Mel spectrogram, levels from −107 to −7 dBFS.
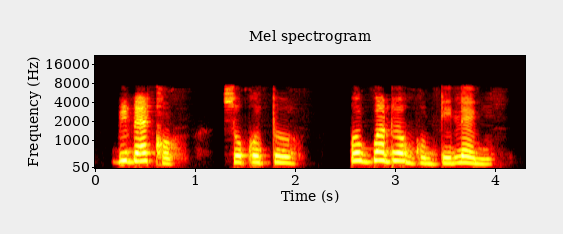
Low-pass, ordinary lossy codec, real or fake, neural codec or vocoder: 7.2 kHz; none; fake; codec, 44.1 kHz, 1.7 kbps, Pupu-Codec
